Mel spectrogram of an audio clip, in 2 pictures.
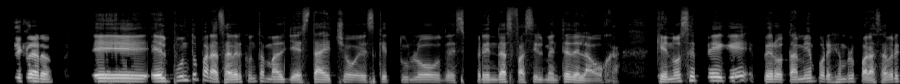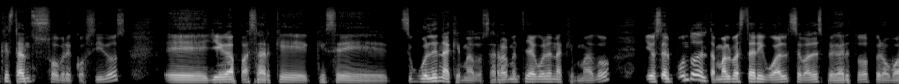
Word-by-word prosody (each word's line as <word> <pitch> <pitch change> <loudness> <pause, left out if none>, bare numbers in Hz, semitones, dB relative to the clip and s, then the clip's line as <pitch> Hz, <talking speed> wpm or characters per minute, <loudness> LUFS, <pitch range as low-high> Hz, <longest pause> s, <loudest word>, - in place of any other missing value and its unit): Sí, - - +3
claro, 150 -6 +5 0.4
eh, 145 -2 +6
el 145 0 +7
punto 195 +8 -4
para 205 -3 +3
saber 115 +2 +3
que 140 - -11
un 140 - -11
tamal 120 -6 -2
ya 110 -1 0
está 110 +1 +1
hecho, 110 +1 -4
es 105 +2 -5
que - - -7
tú 110 -2 -14
lo 110 0 -3
desprendas 110 +4 -2
fácilmente 110 0 -3
de 110 - +2
la 85 -2 -2
hoja. 85 - -10 0.3
Que 120 - +1
no 140 +4 -1
se 190 +3 -1
pegue, 175 +1 +1
pero 125 -2 +2
también, 130 +7 -2
por 140 -5 -3
ejemplo, 120 +4 -7
para 100 - 0
saber 105 +6 -3
que 145 - -5
están 135 -1 +3
sobrecosidos, - - -7 0.4
eh, 105 -2 +1
llega 115 +1 +5
a - - +5
pasar 105 -1 -2
que 105 -4 -4
que 105 - -12
se 90 -5 -5
se - - -10
Huelen 140 +4 +3
a - - +7
quemado. 100 -3 -9
O - - -14
sea, 100 +2 -9
realmente 120 +4 -3
ya 125 - +4
huelen 125 0 -1
a - - -5
quemado. 95 0 -8 0.3
Y, - - -2
o 135 - +4
sea, - - +4
el 135 - -3
punto 215 - +1
del 195 -7 +2
tamal 125 +1 +3
va 135 - +4
a - - +5
estar 140 -1 +5
igual, 120 0 +1
se - - -3
va 105 - -2
a - - +1
despegar 100 -3 -2
y - - -6
todo, 115 +3 -7
pero - - -4
va 100 - -1
115 Hz, 240 wpm, -23 LUFS, 105-140 Hz, 0.4 s, el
